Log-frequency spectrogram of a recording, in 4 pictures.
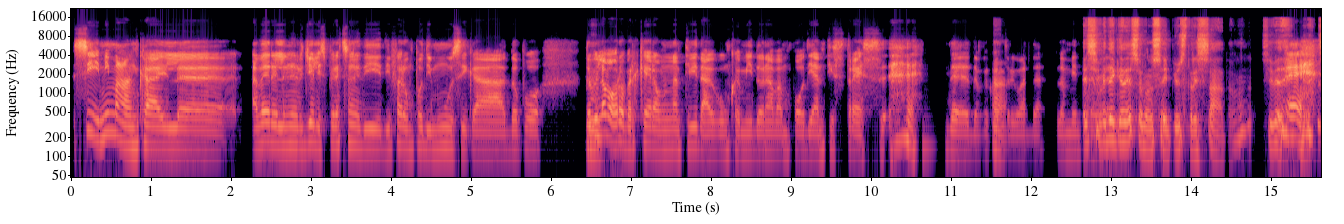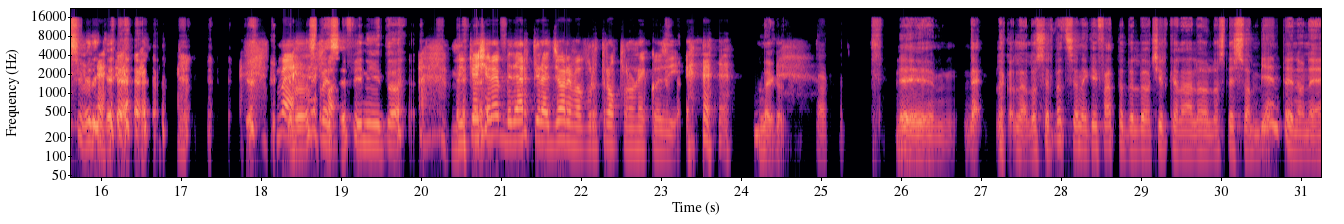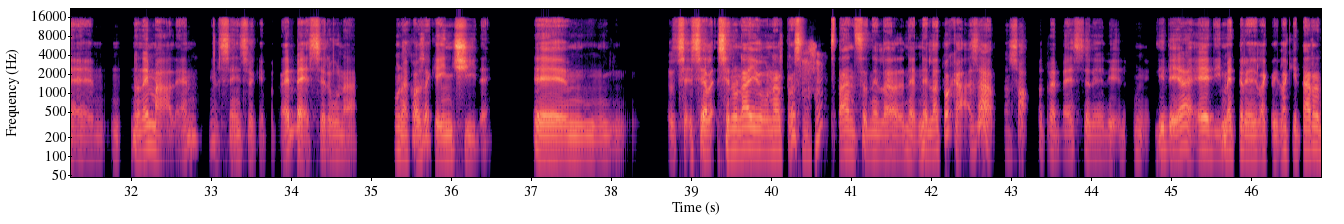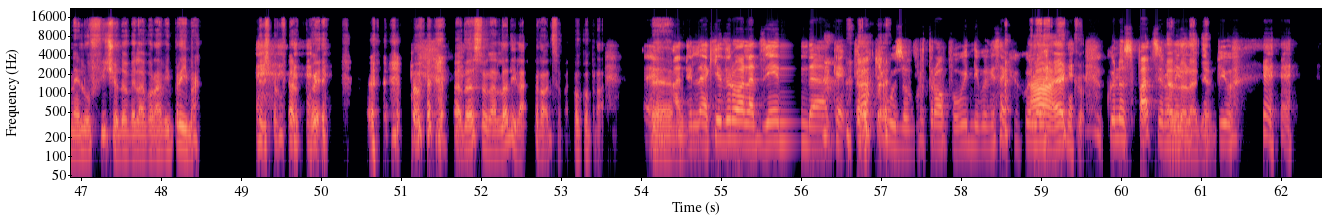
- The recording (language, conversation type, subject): Italian, advice, Perché mi sento vuoto e senza idee, e da dove posso iniziare per uscirne?
- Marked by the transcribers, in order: chuckle; laughing while speaking: "Eh"; chuckle; laughing while speaking: "Si ve si vede che che che lo lo"; laugh; laughing while speaking: "finito"; laugh; chuckle; unintelligible speech; chuckle; tapping; chuckle; laughing while speaking: "dice: Per que va"; chuckle; chuckle; chuckle; other background noise; unintelligible speech; chuckle; giggle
